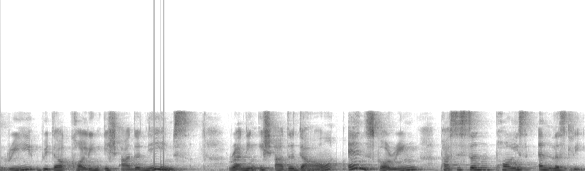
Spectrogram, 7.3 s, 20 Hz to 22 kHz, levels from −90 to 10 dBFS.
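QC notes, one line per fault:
1.92–2.04 s and 4.20–4.32 s, chunks out of order: in each 0.12 s window a 40 ms chunk of speech arrives two chunks late and plays after the two that should follow it. Nothing is missing, but the sequence is shuffled, so the speech briefly sounds jumbled across three hard joins. On a waveform, three abrupt discontinuities within about 0.12 s; on a spectrogram, thin vertical broadband lines at each join, with formant tracks jumping back and forth between segments.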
